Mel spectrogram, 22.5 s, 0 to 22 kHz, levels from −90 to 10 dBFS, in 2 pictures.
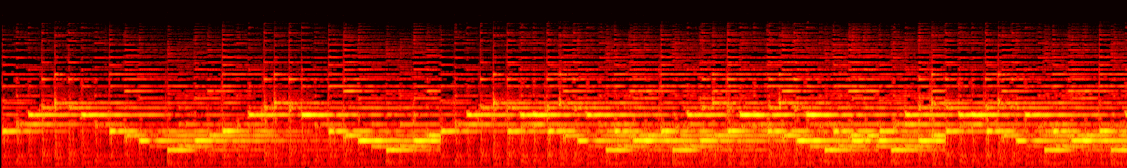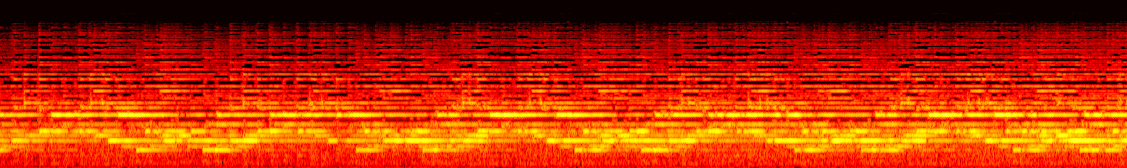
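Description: Nothing stood out on listening to these sounds.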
